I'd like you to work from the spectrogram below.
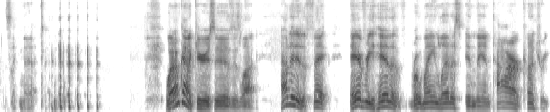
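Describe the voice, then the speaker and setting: A man's voice: medium pitch, big pitch swings, slow, pauses often, a bit bright. A man joining a casual group voice chat, telling stories in a dry, matter-of-fact way. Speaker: chat participant.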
